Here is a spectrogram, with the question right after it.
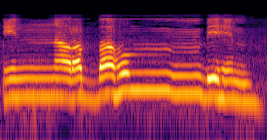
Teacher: ہونٹ بند ہوں گے اور آواز ناک میں جائے گی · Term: اخفا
